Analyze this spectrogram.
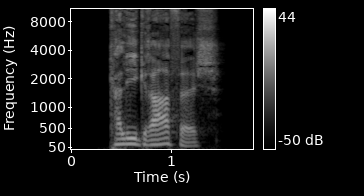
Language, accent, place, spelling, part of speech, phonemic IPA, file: German, Germany, Berlin, kalligraphisch, adjective, /kaliˈɡʁaːfɪʃ/, De-kalligraphisch.ogg
- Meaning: calligraphic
